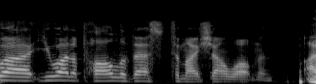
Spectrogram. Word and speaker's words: Levesque: H to my ex Paul L that's how you say his name it's a silent s okay I have a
